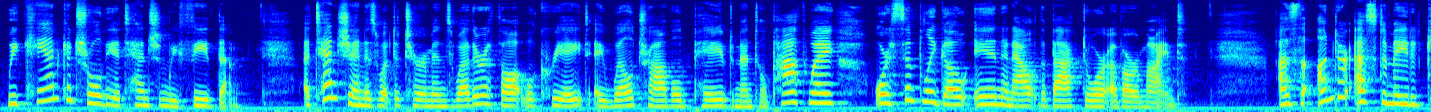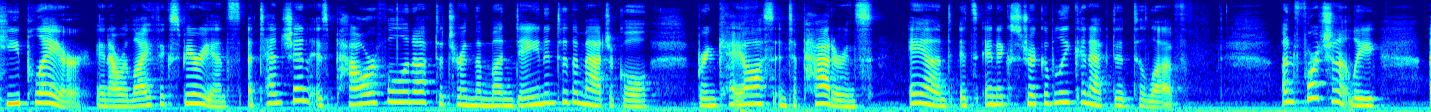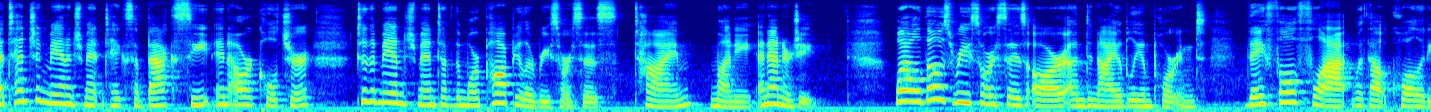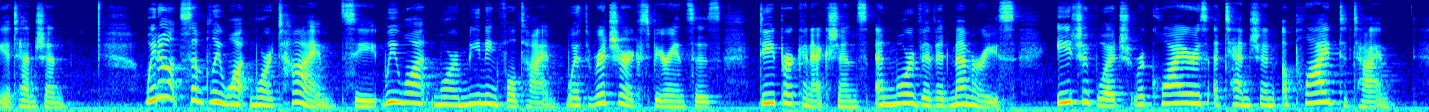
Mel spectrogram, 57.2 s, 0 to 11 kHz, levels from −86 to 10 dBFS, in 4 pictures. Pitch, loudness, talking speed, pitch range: 215 Hz, -27 LUFS, 135 wpm, 185-270 Hz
